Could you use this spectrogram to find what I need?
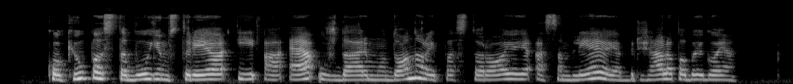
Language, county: Lithuanian, Kaunas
